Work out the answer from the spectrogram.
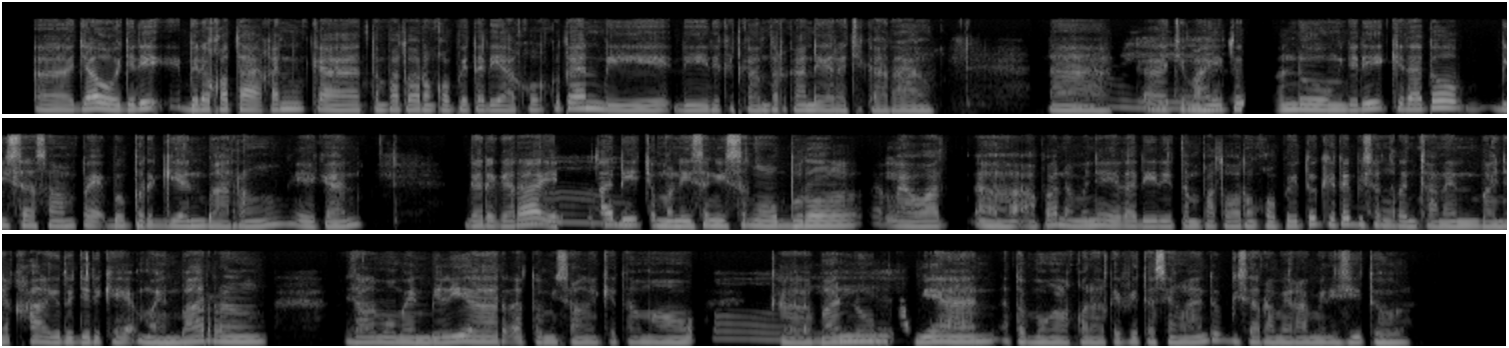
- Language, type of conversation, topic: Indonesian, podcast, Apa trikmu agar hal-hal sederhana terasa berkesan?
- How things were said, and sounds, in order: "kan" said as "ku tan"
